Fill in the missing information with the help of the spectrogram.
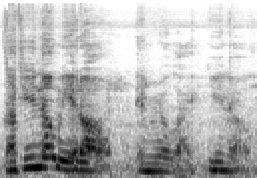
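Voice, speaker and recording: Woman, deep gravelly voice, sassy and playful, direct to camera, parked car. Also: fairly quick, darkish tone, a little hiss or hum. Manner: sassy, playful, talks straight to the viewer and calls them baby. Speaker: makeup vlogger. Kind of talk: chatty makeup tutorial. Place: inside a parked SUV.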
